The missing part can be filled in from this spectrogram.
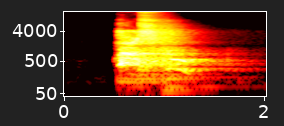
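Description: A single forceful sneeze: a sudden explosive burst of air that trails off over about a second.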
